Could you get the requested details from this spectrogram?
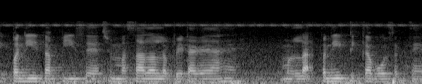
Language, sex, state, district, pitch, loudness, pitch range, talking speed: Hindi, male, Bihar, Madhepura, 130 Hz, -23 LUFS, 130-140 Hz, 225 wpm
